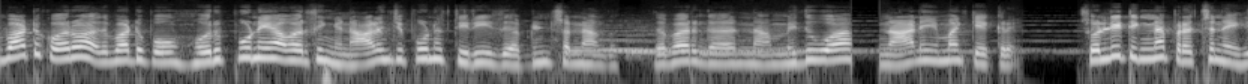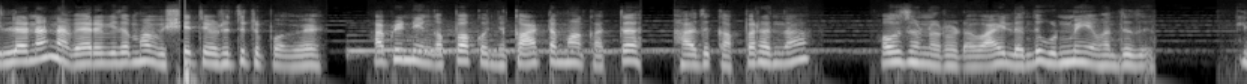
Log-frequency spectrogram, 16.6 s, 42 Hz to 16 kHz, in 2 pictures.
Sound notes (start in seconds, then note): 11.5 in a rude tone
